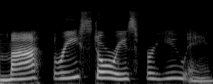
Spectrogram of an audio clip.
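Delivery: put-on Southern belle accent. Reading out a viewer's comment aloud: put-on southern accent. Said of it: "I'm Southern right now, can't stop".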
